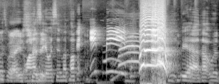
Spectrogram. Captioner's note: scream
